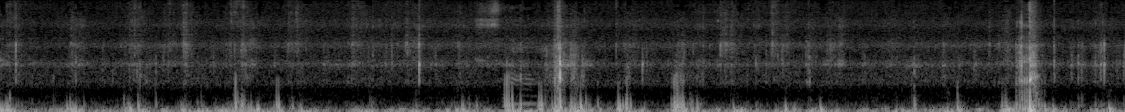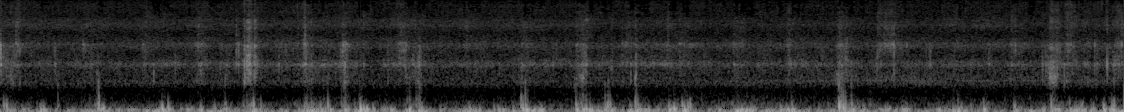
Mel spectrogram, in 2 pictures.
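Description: Footsteps crunch steadily over dry leaves and twigs on a forest floor.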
